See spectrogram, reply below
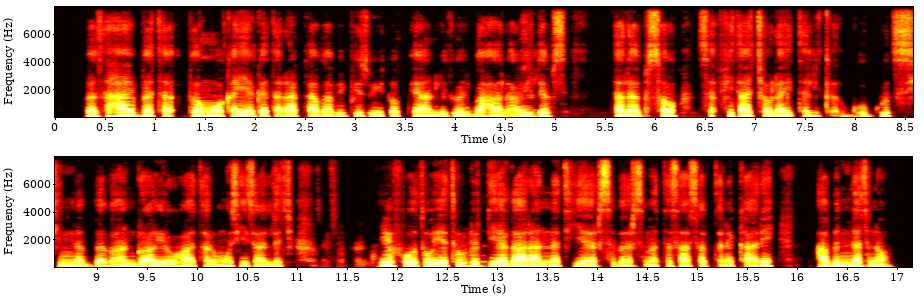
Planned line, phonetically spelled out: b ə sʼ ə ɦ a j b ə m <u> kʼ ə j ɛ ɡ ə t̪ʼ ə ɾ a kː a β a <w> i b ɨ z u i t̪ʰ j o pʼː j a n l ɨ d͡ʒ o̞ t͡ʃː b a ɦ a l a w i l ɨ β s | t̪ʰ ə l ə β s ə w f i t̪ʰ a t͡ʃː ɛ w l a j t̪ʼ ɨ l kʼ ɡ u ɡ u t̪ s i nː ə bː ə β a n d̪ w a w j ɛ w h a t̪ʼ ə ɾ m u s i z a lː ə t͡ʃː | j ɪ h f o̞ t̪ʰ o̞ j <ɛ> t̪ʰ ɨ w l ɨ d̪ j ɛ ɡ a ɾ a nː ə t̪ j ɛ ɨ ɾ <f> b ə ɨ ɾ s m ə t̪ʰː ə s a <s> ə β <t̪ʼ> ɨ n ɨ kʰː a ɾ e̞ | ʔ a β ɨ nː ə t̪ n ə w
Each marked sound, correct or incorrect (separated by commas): incorrect, incorrect, correct, incorrect, correct, correct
